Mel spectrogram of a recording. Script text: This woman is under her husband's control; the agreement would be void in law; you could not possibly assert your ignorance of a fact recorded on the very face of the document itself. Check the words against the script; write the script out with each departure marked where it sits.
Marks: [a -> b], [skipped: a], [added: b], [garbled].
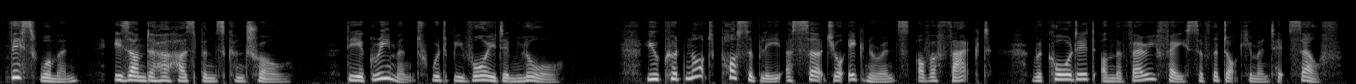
This woman is under her husband's control; the agreement would be void in law; you could not possibly assert your ignorance of a fact recorded on the very face of the document itself.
